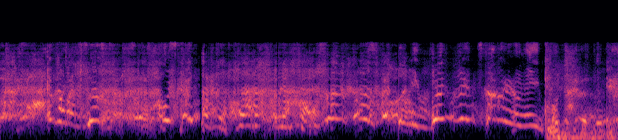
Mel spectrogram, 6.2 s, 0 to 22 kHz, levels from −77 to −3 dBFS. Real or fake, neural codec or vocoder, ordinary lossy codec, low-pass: fake; codec, 24 kHz, 1.5 kbps, HILCodec; none; 7.2 kHz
